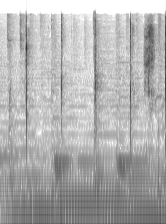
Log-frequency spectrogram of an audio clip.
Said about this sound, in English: Golf clap. Golf clap.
